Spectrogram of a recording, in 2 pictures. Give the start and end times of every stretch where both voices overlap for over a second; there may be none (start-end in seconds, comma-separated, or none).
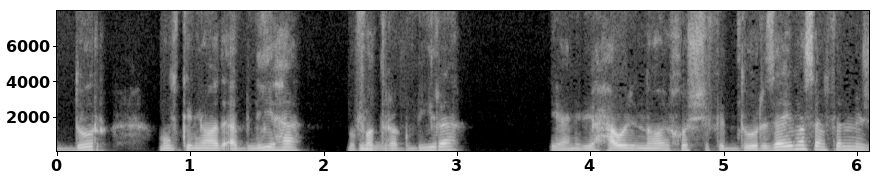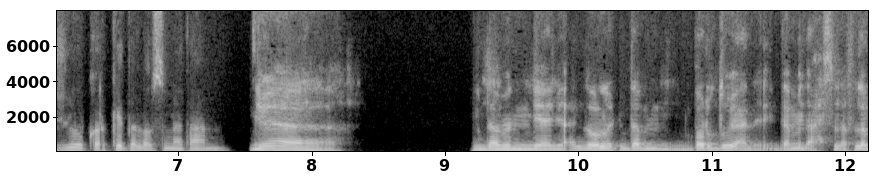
none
